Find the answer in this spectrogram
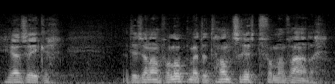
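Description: A man's voice: on the low side, brisk, fairly bright tone, natural voice. A man acting an agitated, emotional accused son on trial for murder in a radio drama. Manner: impulsive, emotional, swinging between defiant and despairing. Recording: noisy old radio play recording.

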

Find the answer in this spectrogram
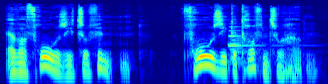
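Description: A man narrates a radio play in a gravelly voice with lively shifts of pitch. His delivery is grave and literary, built on short, emphatic phrases. Music plays faintly underneath. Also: moderate pace.

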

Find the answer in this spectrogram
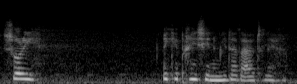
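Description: A woman's voice: medium pitch, warm tone, breathy edge, highs cut off. An actress playing a guarded, defiant young woman doctor in a radio drama. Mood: defensive. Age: young adult. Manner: evasive, curt, quick to retort. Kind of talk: 1980s Dutch radio drama acting.

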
